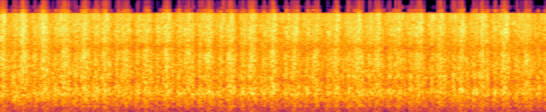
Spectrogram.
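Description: Dry lamb's ear flower heads are shaken hard inside a paper bag to knock loose their seeds, which are about the size of a pepper flake. The result is a loud, continuous papery rattle and crackle, surging in a quick, uneven shaking rhythm of roughly three pulses per second with no separate hits.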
